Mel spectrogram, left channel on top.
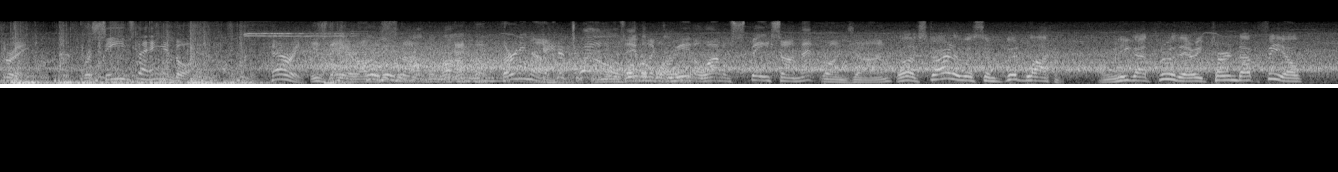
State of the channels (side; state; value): right; silent; digital silence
